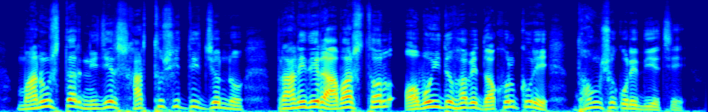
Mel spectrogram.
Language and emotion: Bengali, sad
